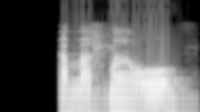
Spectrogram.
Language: Gen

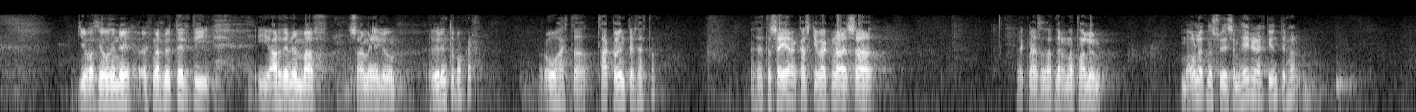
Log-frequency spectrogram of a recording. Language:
Icelandic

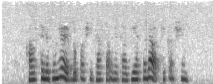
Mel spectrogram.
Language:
Georgian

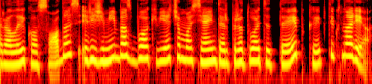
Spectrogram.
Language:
Lithuanian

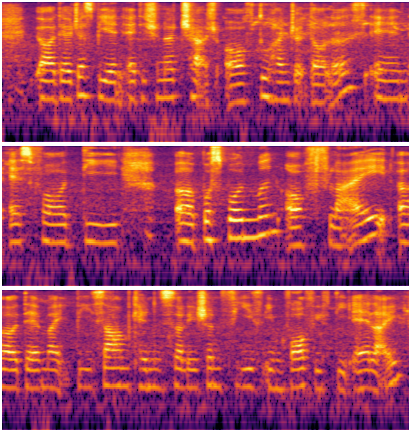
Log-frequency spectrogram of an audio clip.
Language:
English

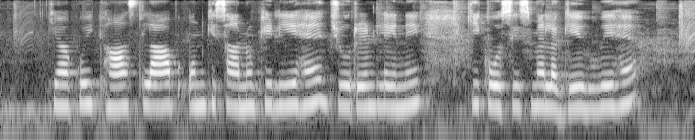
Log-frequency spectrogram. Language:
Hindi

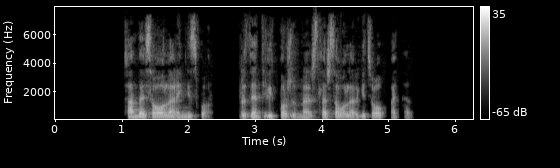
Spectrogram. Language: Uzbek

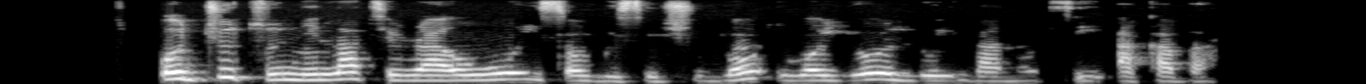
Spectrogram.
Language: Yoruba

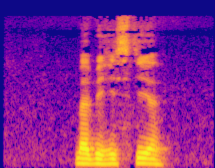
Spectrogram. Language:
Kurdish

